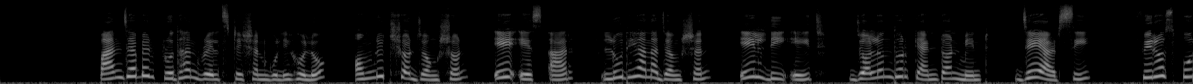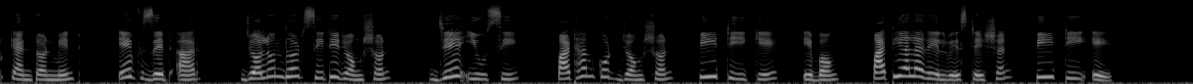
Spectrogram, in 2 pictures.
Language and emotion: Bengali, neutral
